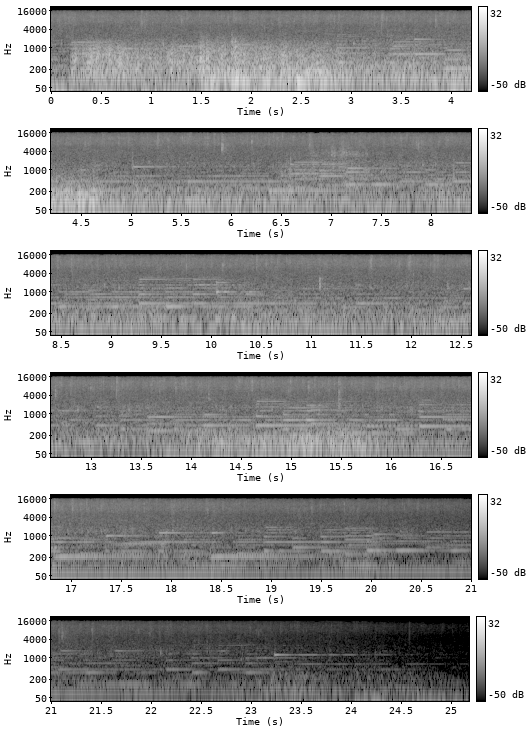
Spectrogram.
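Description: Steady rain with rolling thunder, the loudest roll at the start and a second one about fifteen seconds in, under soft sustained background music notes; all of it gradually fades out over the last several seconds.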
